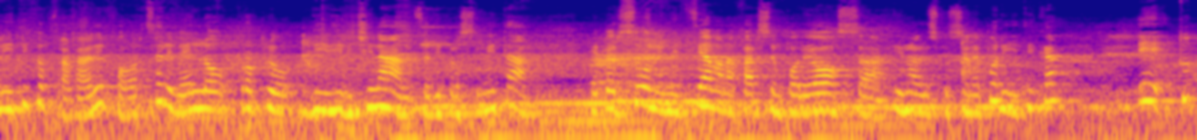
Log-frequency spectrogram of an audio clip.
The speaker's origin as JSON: {"language": "Italian", "town": "Reggio Emilia", "region": "Emilia-Romagna", "country": "Italy", "said": "Ad esempio a noi, io vengo da Reggio Emilia, ci hanno tolto le circoscrizioni"}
